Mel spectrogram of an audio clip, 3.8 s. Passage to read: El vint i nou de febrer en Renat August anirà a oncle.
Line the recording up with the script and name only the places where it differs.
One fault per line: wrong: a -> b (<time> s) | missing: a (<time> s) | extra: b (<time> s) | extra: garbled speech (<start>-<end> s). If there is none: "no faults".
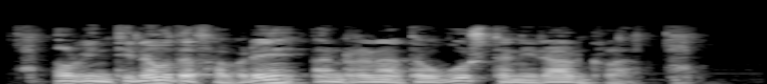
no faults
